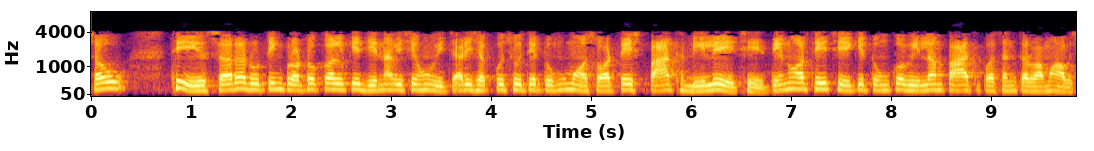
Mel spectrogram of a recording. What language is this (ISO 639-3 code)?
guj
